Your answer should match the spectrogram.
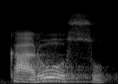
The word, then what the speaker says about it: caroço: aqui é caroço beija no singular nós pronunciamos como se fosse uma acento circunflexo caroço agora quando a gente passa essa palavra para o plural nós pronunciamos caroços com acento agudo certo caroço circunflexo singular caroços agudo no plural beleza mesmo exemplo de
